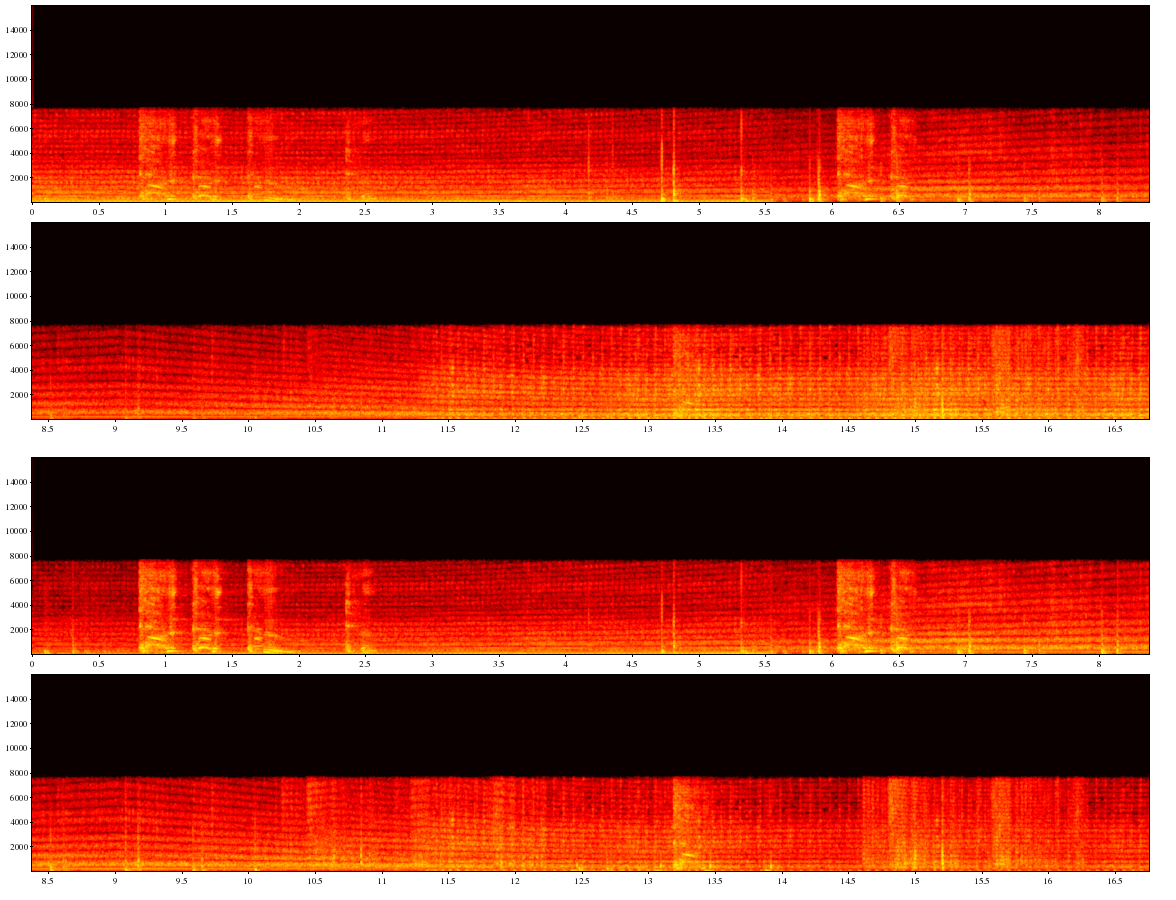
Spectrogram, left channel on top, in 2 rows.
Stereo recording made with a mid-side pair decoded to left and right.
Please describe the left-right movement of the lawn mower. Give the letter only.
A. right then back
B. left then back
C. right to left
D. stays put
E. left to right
A.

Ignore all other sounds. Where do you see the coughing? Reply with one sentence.
In this clip you hear the coughing on the right.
